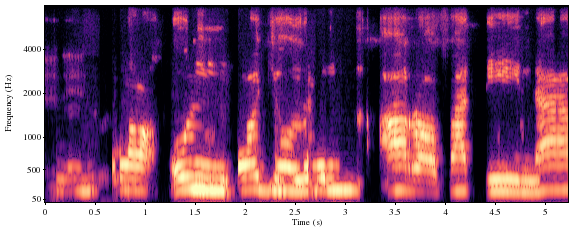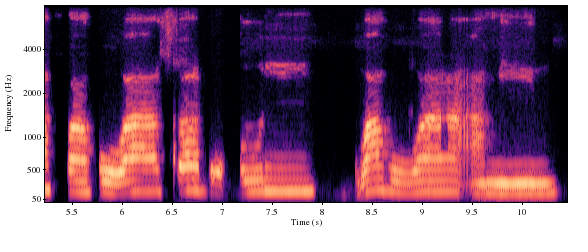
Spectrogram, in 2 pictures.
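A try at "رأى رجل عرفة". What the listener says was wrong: Masya Allah, barakallahu fiik.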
